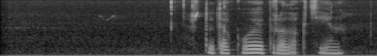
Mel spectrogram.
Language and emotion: Russian, neutral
